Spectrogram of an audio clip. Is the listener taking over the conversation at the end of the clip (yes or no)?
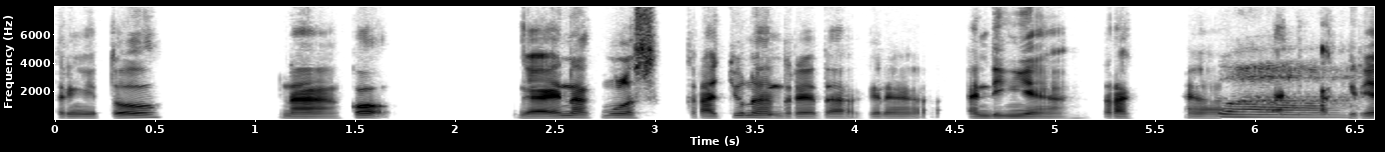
no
